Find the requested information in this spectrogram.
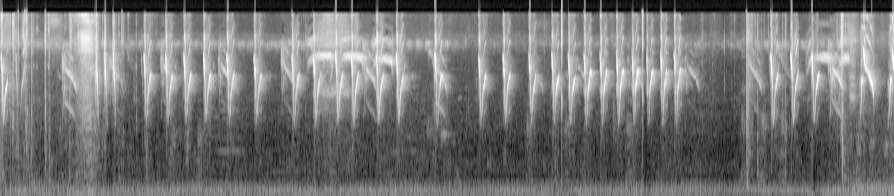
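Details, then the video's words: Bar-winged prinia in full, lively song, used as a lure to draw other prinias into answering: rapid runs of sharp, high, downward-slurred chips in bursts, with a brief pause near the end before the chipping resumes. "ASLINYA CIBLEK GACOR BIKIN CIBLEK LAIN MERESPON, Pancingan ciblek agar bunyi|| suara ciblek"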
